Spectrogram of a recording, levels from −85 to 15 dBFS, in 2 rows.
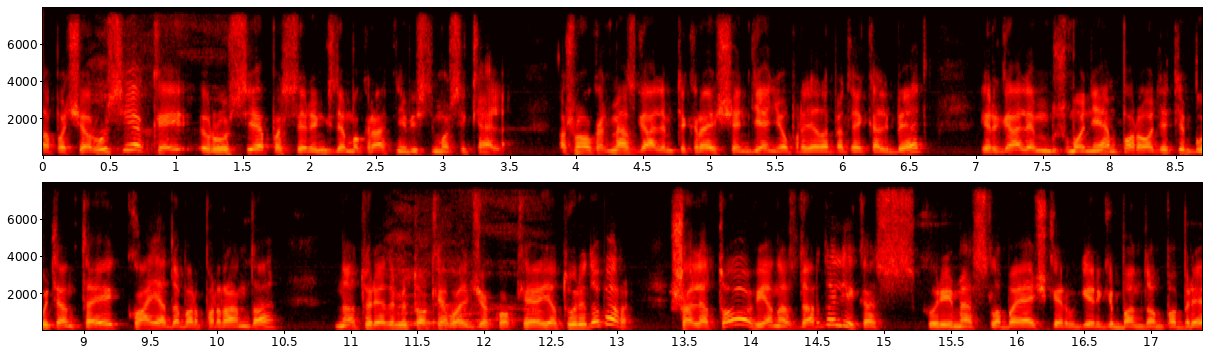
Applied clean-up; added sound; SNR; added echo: neural separator model SepFormer DNS4.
